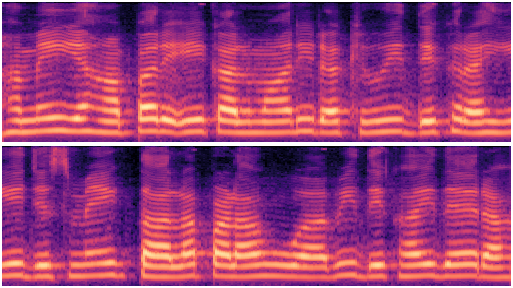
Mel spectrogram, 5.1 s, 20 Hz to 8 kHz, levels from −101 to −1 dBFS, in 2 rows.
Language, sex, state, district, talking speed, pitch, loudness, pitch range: Hindi, female, Madhya Pradesh, Dhar, 225 wpm, 240 Hz, -15 LUFS, 230-250 Hz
